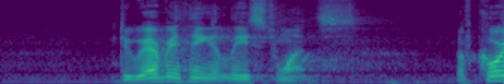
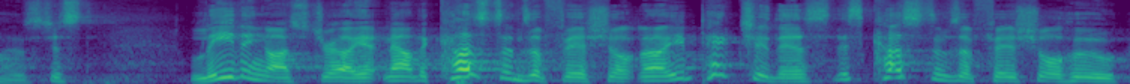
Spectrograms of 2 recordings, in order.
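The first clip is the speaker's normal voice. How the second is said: ordinary talk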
